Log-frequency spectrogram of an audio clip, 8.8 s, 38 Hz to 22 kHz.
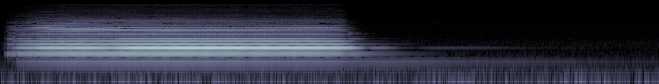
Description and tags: violin arco non vib G2
violin arco non vibrato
